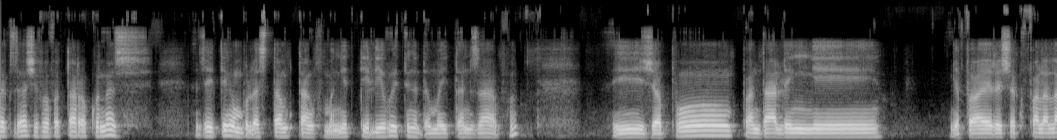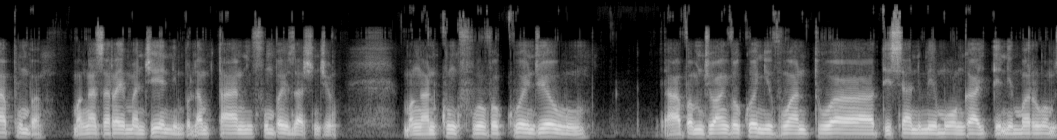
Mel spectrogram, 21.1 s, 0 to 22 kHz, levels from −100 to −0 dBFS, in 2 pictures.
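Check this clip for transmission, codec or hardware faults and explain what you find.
One codec fault runs through the whole speech clip: Bluetooth SBC compression, most likely at a low bitrate around 80 kbps. The treble thins and flickers as sparse bits starve the upper sub-bands, while coarse quantisation leaves a plainly audible gritty haze and aliasing.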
